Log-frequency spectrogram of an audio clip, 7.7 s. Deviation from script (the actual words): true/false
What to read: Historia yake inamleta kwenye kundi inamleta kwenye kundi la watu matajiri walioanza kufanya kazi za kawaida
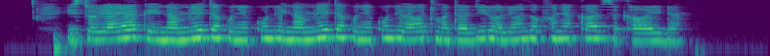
false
